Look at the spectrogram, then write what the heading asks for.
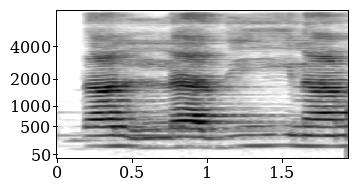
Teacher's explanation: دال زبر کو لام کے ساتھ ملائیں گے، لام شدد ہے، اسے 2 بار پڑھیں گے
